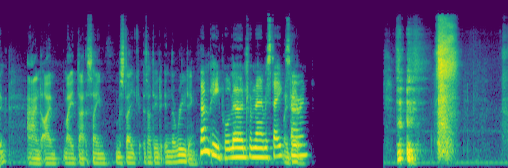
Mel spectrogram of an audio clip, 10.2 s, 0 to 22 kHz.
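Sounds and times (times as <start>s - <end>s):
speech: 0.5s - 6.2s, 7.7s - 8.4s
two people sniffing: 8.2s - 9.2s.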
